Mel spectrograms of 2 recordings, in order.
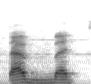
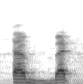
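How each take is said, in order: No difference in how they are said.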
